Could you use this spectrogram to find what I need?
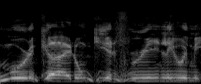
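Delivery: put-on gritty wrestler voice, pitched way up. Retelling a first take of a line, done as Randy Macho Man Savage. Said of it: "I just went to Randy Macho Man Savage".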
